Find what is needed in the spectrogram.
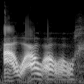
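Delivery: loud hammed-up cries of pain. [name] after falling on her head, loud mock ow. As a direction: yelp it like a bumped head. Injured rider after a fall.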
